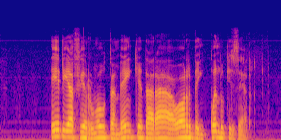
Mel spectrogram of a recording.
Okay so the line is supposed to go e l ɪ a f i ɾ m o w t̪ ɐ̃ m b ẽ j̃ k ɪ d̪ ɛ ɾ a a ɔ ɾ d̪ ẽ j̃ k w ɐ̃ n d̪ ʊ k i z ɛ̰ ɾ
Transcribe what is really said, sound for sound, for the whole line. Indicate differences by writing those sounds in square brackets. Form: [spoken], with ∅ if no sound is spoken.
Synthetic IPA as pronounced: e l ɪ a f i ɾ m o w t̪ ɐ̃ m b ẽ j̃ k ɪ d̪ [a] ɾ a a ɔ ɾ d̪ ẽ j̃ k w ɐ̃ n d̪ ʊ k i z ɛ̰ ɾ

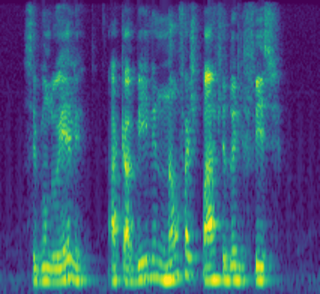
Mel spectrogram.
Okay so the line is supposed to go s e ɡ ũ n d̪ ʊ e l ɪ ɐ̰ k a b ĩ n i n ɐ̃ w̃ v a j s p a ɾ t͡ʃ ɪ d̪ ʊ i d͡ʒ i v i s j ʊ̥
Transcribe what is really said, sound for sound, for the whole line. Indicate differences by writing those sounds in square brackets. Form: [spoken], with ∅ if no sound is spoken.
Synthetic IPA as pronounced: s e ɡ ũ n d̪ ʊ e l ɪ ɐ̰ k a b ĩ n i n ɐ̃ w̃ [f] a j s p a ɾ t͡ʃ ɪ d̪ ʊ [e] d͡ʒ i [f] i s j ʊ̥

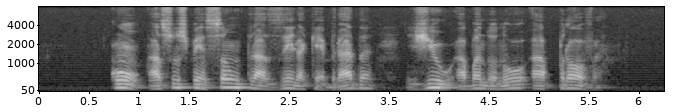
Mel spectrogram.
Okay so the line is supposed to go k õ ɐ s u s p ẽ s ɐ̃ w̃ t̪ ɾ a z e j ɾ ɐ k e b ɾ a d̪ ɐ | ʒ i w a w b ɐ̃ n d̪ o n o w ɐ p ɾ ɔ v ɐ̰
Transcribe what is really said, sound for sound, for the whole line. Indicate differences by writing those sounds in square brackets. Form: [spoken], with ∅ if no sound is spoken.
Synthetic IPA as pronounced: k õ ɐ s u s p ẽ s ɐ̃ w̃ t̪ ɾ a z e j ɾ ɐ k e b ɾ a d̪ ɐ | ʒ i w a [∅] b ɐ̃ n d̪ o n o w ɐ p ɾ ɔ v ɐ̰

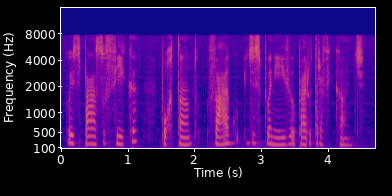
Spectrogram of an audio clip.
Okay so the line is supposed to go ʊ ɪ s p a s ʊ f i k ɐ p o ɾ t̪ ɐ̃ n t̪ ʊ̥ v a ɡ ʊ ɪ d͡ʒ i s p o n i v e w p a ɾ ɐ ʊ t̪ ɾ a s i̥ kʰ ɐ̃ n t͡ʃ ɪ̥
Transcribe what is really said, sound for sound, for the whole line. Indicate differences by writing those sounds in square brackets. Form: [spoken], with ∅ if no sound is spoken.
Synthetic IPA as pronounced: ʊ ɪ s p a s ʊ f i k ɐ p o ɾ t̪ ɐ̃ n t̪ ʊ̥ v a ɡ ʊ ɪ d͡ʒ i s p o n i v e w p a ɾ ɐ ʊ t̪ ɾ a [f] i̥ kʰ ɐ̃ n t͡ʃ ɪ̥

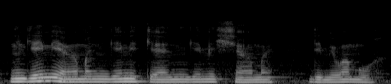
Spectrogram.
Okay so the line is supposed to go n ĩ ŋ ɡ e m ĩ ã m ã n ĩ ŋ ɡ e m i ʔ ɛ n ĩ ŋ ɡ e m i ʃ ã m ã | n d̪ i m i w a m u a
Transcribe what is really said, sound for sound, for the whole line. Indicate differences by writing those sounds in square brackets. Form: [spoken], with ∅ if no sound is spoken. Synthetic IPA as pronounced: n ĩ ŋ ɡ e m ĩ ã m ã n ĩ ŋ ɡ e m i [k] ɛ n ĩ ŋ ɡ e m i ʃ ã m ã | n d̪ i m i w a m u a

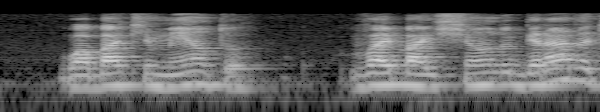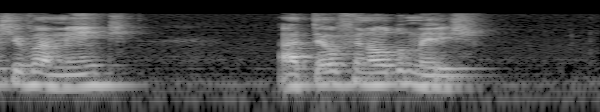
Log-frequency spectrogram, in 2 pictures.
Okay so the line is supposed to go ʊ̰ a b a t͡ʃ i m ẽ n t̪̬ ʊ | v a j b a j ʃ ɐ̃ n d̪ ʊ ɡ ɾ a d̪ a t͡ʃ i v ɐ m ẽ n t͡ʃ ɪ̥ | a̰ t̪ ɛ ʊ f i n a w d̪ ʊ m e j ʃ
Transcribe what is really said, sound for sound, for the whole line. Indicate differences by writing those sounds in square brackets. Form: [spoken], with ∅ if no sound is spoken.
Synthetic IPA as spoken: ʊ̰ a b a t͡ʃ i m ẽ n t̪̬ ʊ | v a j b a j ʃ ɐ̃ n d̪ ʊ ɡ ɾ a d̪ a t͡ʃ i v ɐ m ẽ n t͡ʃ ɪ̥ | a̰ t̪ ɛ ʊ f i n a w d̪ ʊ m e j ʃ

